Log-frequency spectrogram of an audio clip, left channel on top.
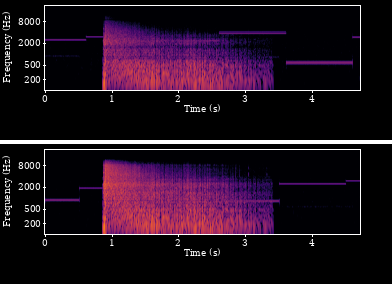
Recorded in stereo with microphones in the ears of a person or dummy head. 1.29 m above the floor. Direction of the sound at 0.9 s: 45° right (ahead or behind).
